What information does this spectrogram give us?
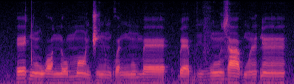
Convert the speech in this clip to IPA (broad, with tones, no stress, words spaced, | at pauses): e˦dũ˨ wɔ˨no˨ mɔ̃˦˨d͡ʒĩ˨ ɡʷɛ˨ŋũ˧mɛ˦ | ɓɛ˨bi˨ vũ˦za˦˨ ɡʷɛ̃˨˦ɗɛ̃˦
